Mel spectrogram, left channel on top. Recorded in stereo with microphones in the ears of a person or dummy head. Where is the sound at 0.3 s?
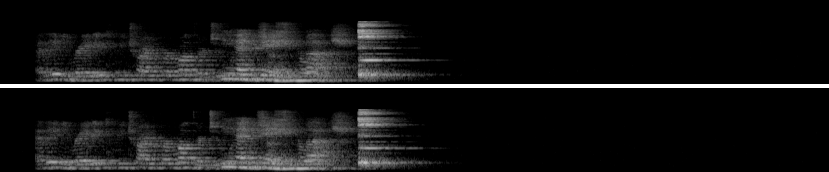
70° right (ahead or behind), 1.5 m; by 3.2 s 30° right (ahead or behind), 0.7 m.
